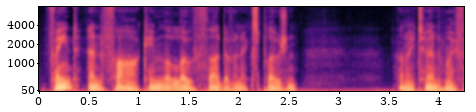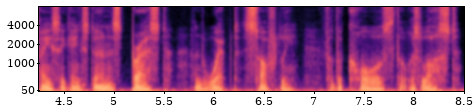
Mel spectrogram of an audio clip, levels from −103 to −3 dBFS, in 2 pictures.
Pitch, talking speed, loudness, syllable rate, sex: 85 Hz, 190 wpm, -22 LUFS, 5.0 syllables/s, male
